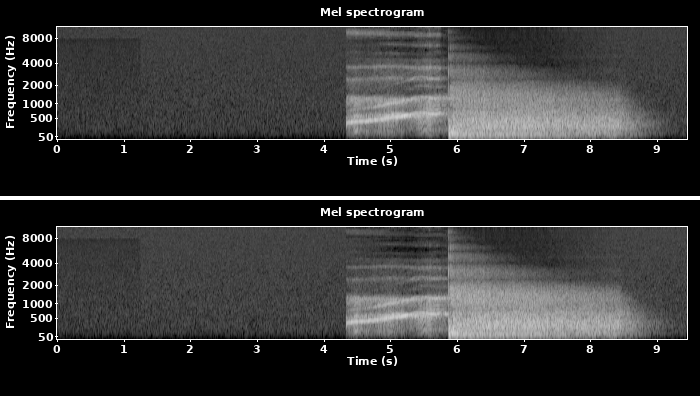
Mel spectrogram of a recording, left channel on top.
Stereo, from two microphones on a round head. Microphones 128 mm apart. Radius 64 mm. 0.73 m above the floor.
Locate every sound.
4.3 s breathing: 80° left, 3.5 m
5.9 s an explosion: 25° right (ahead or behind), 3.5 m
